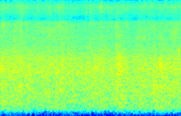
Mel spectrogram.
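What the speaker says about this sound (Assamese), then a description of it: "এয়া বৰষুণ, এয়া দেখিছেনে বৰষুণ।" Steady rain pouring down and pattering on surfaces at home in Assam, a dense, even hiss of countless drops, close and constant with no talking.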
